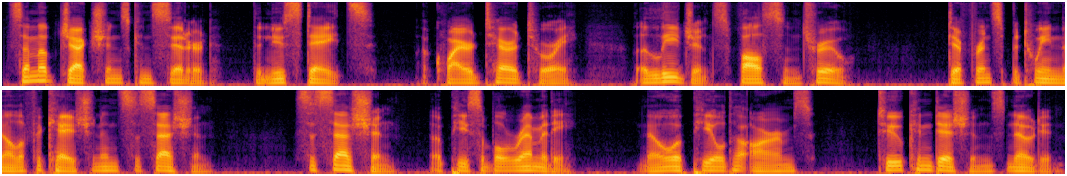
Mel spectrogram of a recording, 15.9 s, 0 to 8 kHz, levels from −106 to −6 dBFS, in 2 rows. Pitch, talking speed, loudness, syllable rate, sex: 85 Hz, 80 wpm, -23 LUFS, 5.2 syllables/s, male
